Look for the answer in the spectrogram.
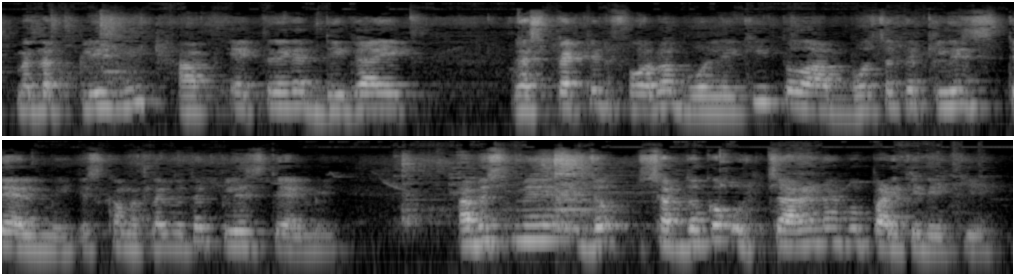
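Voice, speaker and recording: A man from India teaching a Spanish lesson, who patiently repeats words slowly to drill pronunciation. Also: high-pitched. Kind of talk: online language lesson. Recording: echoey room, faint noise.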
